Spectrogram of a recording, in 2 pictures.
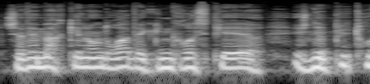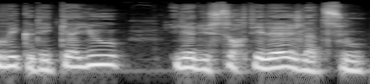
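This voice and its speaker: A man's voice: fairly high pitch, fairly even intonation, brisk, mellow, voice pushed up. A man doing a sly nonchalant young husband. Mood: nonchalant teasing. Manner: easy-going, phlegmatic, mocking. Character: nonchalant, sly young man teasing his father-in-law.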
